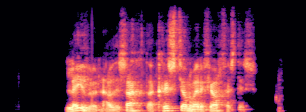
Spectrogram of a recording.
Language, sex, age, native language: Icelandic, male, 40-49, Icelandic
